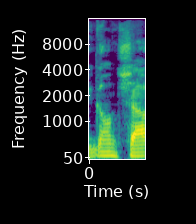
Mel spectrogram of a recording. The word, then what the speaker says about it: Ganja: Et puis la deuxème ville, c'est Gcha avec 350000 habitants. Et oui, ça s'écrit Ganja.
